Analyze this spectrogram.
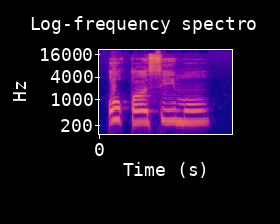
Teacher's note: قاف کی ادائیگی زبان کے جڑ اور تالو کے نرم حصے سے ہے. کیونکہ قاف حروف تفخیم میں سے ہے تو ہم یہ حرف کو موٹی آواز میں پڑھیں گے. · کیونکہ قاف حروف تفخیم میں سے ہے تو ہم یہ حرف کو موٹی آواز میں پڑھیں گے. حرف القاف پہ جزم ہے لہذا ہمیں یہ حرف کو قلقلہ سے پڑھنا ہے اور قلقلہ کا معنی ہے حرف ساکن کو ہلانا.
